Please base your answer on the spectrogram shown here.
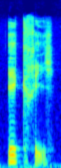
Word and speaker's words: écrit: IRE here, IT, but then phonetically it's I as well because you don't pronounce the final T, okay? Écrire, écrit.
